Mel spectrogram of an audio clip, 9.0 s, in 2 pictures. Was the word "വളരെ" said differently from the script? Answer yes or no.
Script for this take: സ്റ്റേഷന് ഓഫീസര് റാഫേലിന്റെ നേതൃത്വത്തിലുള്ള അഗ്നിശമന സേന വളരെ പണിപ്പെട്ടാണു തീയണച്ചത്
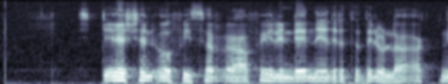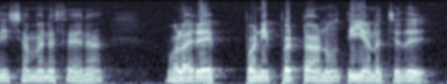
no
